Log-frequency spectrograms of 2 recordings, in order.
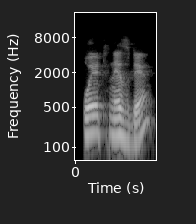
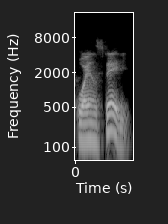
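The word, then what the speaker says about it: Wednesday: ভুল উচ্চারণটা করে থাকি, এটা উচ্চারণ আমরা করে থাকি ওয়েডনেসডে। তারপরে আমরা বলে থাকি যে এটা মনে হয় খুব ভালো, ওয়েডনেসডে এরকম বলি। তো একটাও ভুল, একটাও রাইট না, একটাও রাইট না, সবগুলাই ভুল। এটার রাইট উচ্চারণ যেটা, সেটা হচ্ছে ওয়েন্সডে।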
